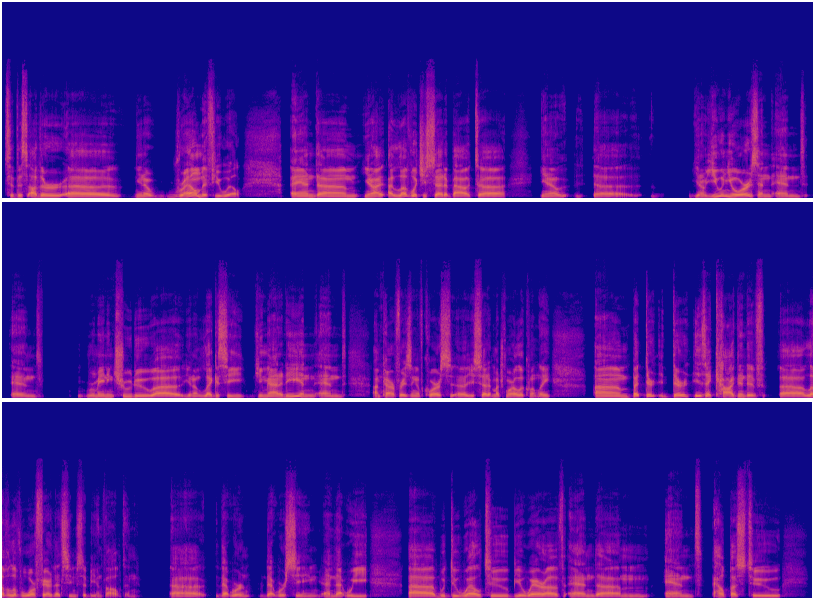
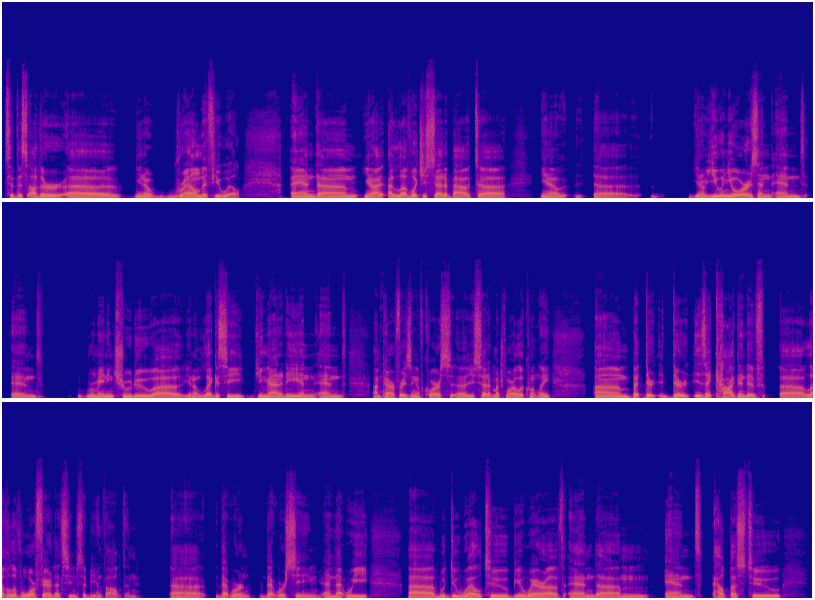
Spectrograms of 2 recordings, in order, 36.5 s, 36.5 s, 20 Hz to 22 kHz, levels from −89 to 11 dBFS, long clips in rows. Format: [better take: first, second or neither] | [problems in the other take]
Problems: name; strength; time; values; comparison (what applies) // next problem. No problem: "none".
second | thin; somewhat; fading below 350 Hz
